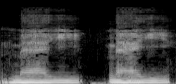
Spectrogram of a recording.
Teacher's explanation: 这个 may 的双元音滑动需要再滑的饱满一点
